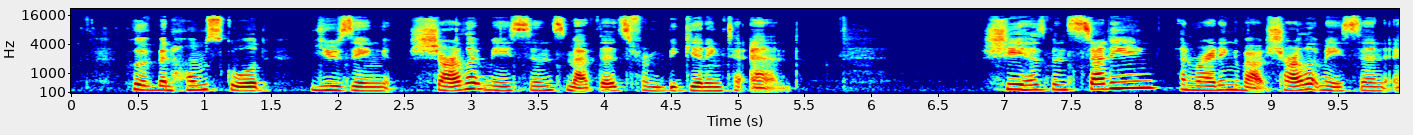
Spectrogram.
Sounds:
speech

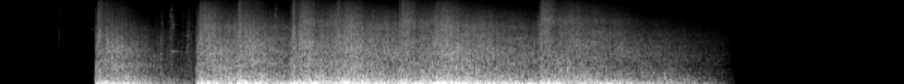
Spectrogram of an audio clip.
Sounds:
gunfire, artillery fire

